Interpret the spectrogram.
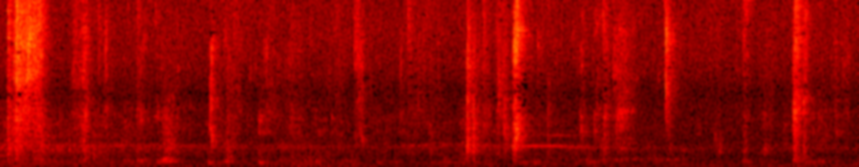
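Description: Faint, wet chewing and lip-smacking of people eating chicken curry and rice by hand, with scattered short clicks and smacks.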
